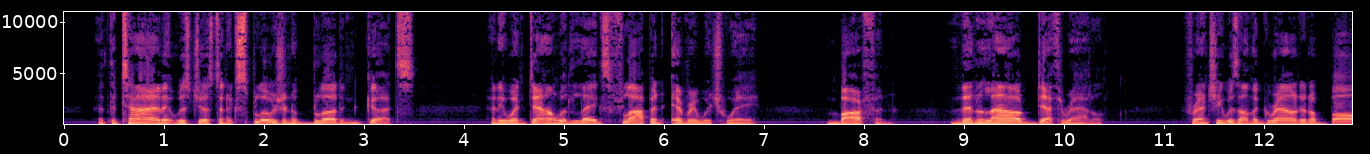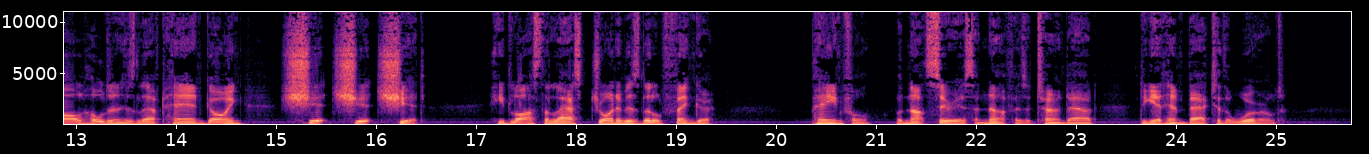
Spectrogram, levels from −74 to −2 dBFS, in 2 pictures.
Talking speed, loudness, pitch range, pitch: 160 wpm, -19 LUFS, 115-150 Hz, 135 Hz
